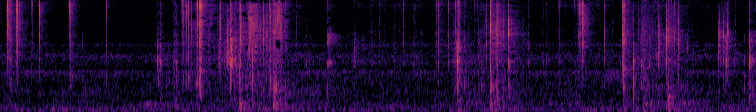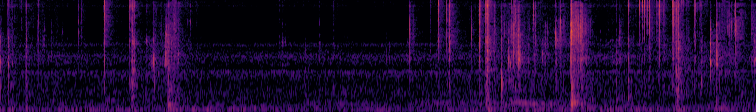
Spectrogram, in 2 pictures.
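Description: A small metal blade carves and scrapes a white bar of soap with a dark rim, held by a bandaged fingertip. Dry, bright, crackly scraping comes in short clustered bursts with quiet pauses between, including a longer lull near the middle. The sound is thin and crisp, with almost no low end.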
